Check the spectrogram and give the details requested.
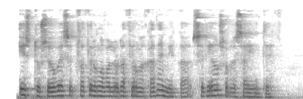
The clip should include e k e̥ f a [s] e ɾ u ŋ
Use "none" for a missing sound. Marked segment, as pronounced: θ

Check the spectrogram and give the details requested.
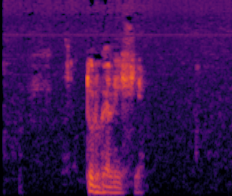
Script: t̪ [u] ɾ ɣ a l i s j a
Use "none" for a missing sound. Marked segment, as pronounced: u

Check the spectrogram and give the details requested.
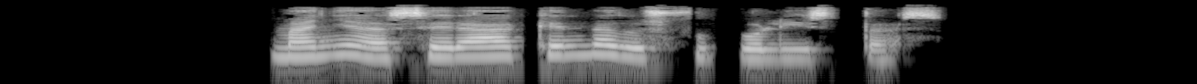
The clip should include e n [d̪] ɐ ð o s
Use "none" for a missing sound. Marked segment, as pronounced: d̪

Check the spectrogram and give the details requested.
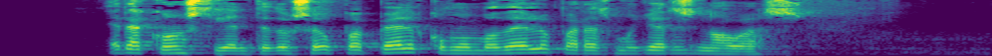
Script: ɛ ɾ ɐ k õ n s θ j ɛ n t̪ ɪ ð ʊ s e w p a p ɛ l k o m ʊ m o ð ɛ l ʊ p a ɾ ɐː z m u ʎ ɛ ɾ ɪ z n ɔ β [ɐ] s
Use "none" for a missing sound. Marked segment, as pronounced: ɐ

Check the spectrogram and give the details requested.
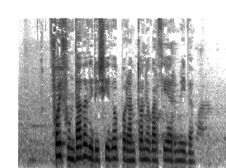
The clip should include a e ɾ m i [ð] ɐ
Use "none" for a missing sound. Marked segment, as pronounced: ð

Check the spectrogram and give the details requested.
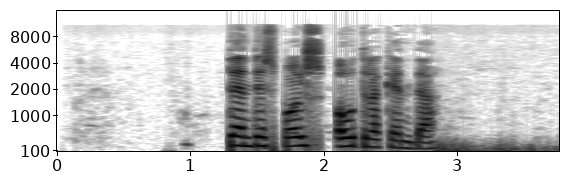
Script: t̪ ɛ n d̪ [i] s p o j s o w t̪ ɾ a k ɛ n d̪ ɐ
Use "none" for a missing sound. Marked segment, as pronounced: e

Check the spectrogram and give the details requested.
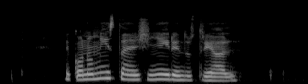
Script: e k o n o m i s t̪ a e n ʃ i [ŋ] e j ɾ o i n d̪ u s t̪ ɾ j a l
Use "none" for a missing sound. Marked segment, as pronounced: ɲ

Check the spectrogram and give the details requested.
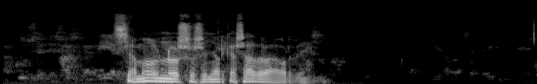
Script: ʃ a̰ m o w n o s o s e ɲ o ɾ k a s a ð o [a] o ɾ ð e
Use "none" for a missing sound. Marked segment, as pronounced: a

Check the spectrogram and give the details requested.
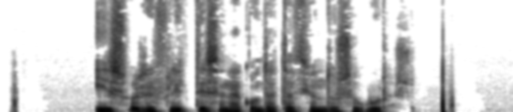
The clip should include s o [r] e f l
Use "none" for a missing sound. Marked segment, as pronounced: r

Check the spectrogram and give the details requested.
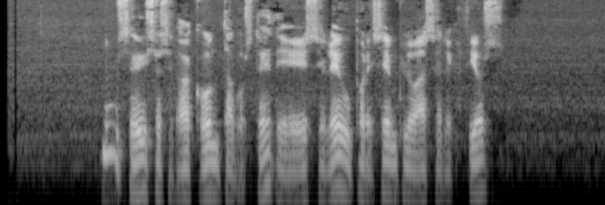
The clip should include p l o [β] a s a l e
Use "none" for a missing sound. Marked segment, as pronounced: none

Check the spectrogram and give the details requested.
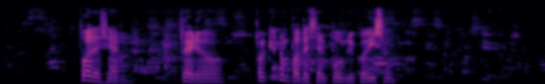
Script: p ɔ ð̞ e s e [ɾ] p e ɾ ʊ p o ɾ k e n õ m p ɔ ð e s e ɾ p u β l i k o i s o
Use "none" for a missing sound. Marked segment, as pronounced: ɾ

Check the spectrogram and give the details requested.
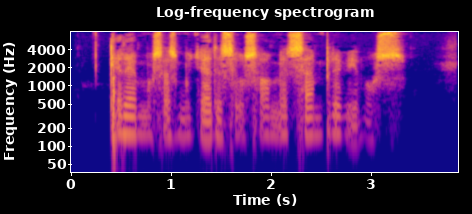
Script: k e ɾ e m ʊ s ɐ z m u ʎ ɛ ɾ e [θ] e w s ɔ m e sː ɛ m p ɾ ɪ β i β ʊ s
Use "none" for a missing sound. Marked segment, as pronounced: s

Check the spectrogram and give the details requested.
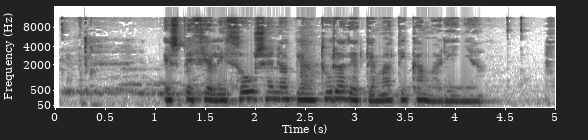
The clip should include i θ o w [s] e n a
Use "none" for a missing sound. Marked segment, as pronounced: s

